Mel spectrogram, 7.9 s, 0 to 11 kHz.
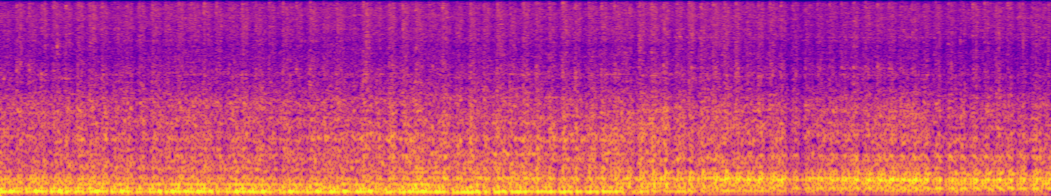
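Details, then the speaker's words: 1977 Kawasaki KZ650/Z650 B1 four-cylinder, air screws 2¼ turns out (manual says 1½), second-hand starter fitted; steady low idle with slightly uneven, lumpy pulse and breathy exhaust; rough running from unsynchronised carbs needing balancing. "still need to be synced that's great news that's really pleasing"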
